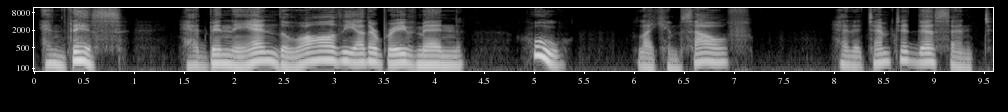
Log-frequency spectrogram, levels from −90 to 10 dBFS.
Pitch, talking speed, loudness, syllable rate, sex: 145 Hz, 120 wpm, -18 LUFS, 3.8 syllables/s, male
